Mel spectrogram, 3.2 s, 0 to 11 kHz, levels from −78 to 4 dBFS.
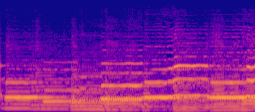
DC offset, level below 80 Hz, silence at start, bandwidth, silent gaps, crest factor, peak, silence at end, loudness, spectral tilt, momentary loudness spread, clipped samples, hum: under 0.1%; -42 dBFS; 0 s; 8.4 kHz; none; 12 dB; -8 dBFS; 0 s; -21 LUFS; -7.5 dB/octave; 7 LU; under 0.1%; none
